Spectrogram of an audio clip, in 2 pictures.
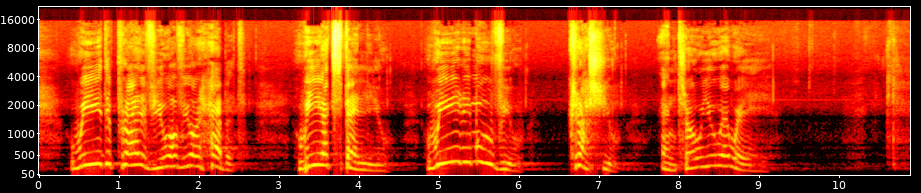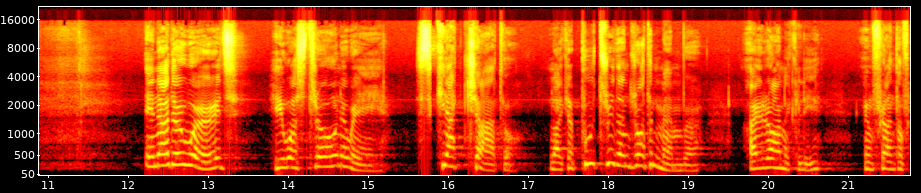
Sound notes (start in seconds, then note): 15.5 speaking italian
